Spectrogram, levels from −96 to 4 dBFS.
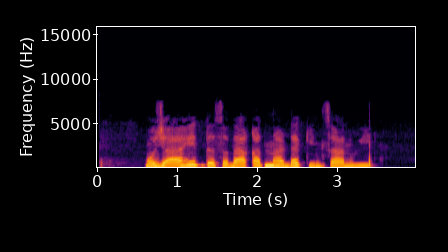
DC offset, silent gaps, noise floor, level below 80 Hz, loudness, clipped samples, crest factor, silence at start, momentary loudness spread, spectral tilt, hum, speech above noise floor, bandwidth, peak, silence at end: under 0.1%; none; -65 dBFS; -58 dBFS; -14 LUFS; under 0.1%; 12 dB; 0.6 s; 8 LU; -9 dB/octave; none; 51 dB; 5 kHz; -2 dBFS; 0.55 s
